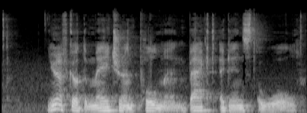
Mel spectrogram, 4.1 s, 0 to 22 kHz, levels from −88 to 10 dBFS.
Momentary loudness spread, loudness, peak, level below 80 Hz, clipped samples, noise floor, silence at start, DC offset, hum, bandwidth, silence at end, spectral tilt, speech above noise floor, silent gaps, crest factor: 5 LU; -15 LUFS; 0 dBFS; -42 dBFS; under 0.1%; -46 dBFS; 0.65 s; under 0.1%; none; 14 kHz; 0.1 s; -6 dB/octave; 32 dB; none; 14 dB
